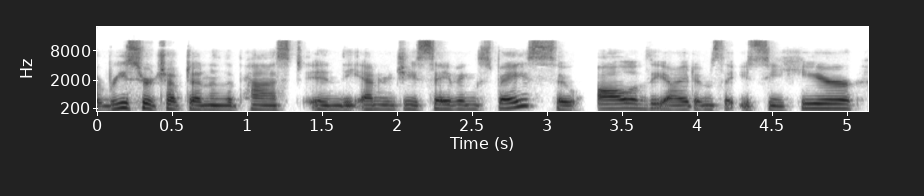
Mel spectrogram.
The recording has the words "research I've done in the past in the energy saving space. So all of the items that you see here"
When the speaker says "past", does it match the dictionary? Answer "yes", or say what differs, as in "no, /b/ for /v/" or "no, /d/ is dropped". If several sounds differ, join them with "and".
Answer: yes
